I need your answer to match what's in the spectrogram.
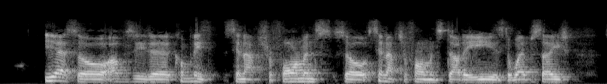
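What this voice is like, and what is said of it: Monotone rural Irish accent. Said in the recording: “my monotone bogman accent”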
